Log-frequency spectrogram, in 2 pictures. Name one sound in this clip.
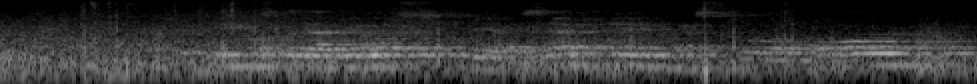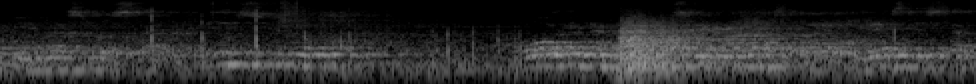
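A man speaks calmly and steadily, his voice echoing in a large hall.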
